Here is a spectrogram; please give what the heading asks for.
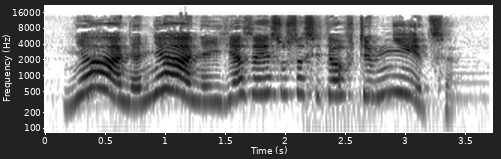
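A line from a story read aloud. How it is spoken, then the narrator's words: Cheerful shout. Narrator (Russian): Аня весело крикнул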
